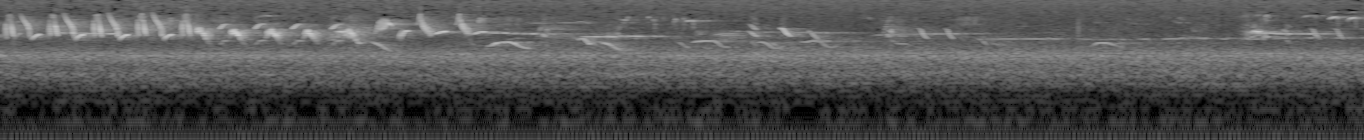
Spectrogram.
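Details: Southern Ontario American goldfinch opening with a fast burst of high, sharp chirps, then slower scattered slurred whistles that fade, all over a continuous hiss.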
